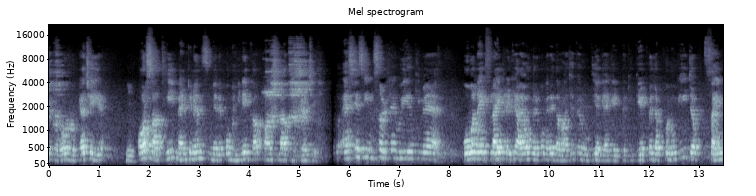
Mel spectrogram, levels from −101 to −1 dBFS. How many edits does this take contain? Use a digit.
1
